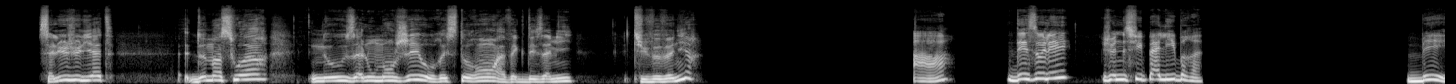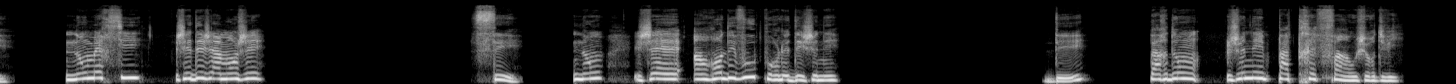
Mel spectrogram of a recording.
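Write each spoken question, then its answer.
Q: Tu veux venir?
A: A: Désolée, je ne suis pas libre.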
